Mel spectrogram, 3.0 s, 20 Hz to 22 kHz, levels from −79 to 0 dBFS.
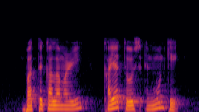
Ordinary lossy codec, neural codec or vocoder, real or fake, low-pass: none; none; real; 5.4 kHz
